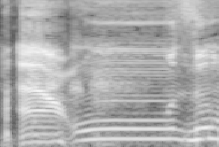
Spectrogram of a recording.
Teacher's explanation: ketika membaca au itu mencucu. U-nya mencucu, zu-nya juga mencucu.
